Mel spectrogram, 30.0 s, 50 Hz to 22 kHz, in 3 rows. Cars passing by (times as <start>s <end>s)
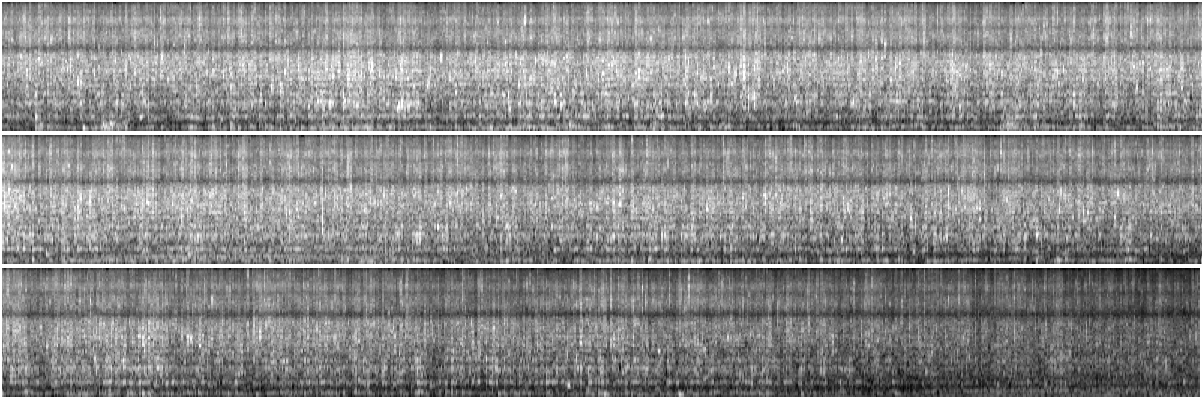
7.8s 18.3s, 26.4s 29.9s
